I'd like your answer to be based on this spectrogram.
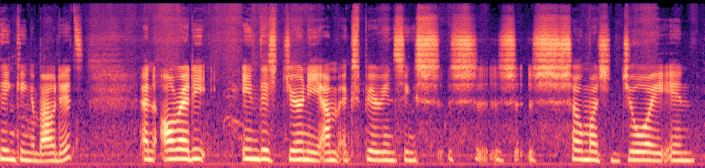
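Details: Adult woman who stutters openly but in a controlled way while trying to avoid stuttering, in stuttering therapy for the first time; stuttering.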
